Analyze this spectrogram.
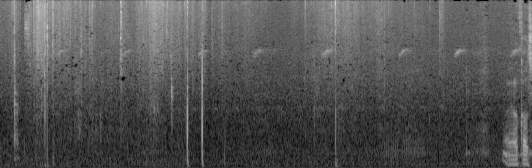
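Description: Dry leaves and grass rustle as a hand digs through them.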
